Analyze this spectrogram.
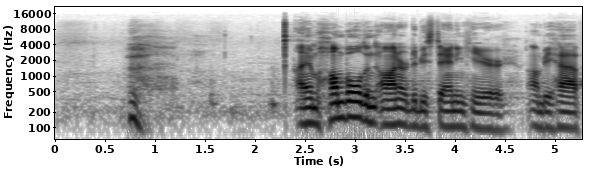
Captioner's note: sighs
